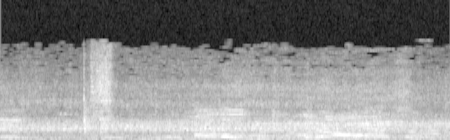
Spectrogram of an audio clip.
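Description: People talking at a busy outdoor gathering, with a steady low engine hum underneath.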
